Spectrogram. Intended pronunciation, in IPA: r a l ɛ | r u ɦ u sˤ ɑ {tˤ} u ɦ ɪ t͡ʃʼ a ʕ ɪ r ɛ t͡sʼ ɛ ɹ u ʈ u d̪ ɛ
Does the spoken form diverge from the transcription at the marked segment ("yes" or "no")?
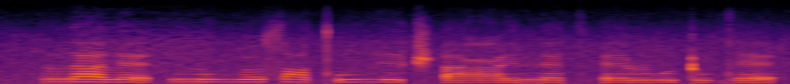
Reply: yes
